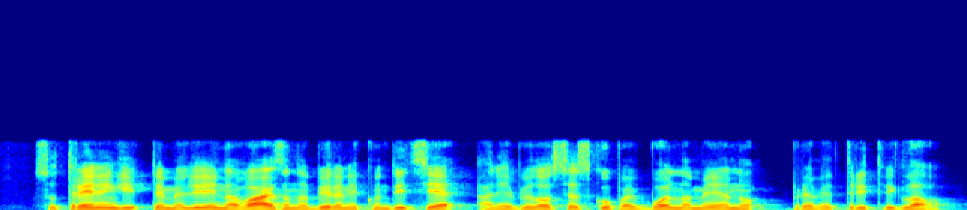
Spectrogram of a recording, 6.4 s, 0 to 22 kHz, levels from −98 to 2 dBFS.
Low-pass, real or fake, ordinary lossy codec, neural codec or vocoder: 7.2 kHz; fake; none; codec, 16 kHz, 6 kbps, DAC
